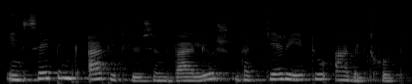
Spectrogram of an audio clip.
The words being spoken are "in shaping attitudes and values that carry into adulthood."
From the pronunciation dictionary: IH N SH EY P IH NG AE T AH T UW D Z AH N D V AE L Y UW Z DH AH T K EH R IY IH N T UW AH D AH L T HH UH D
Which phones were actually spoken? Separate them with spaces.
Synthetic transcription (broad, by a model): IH N S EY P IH NG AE T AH T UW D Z AH N D V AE L Y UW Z DH AH T K EH R IY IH T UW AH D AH L T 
